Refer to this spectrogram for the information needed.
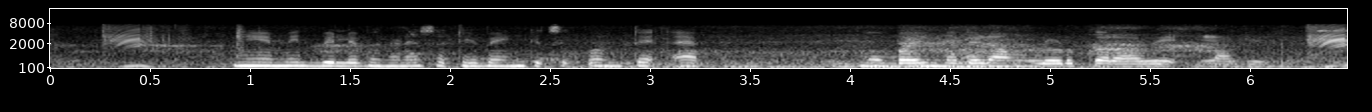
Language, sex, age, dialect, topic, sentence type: Marathi, female, 31-35, Standard Marathi, banking, question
